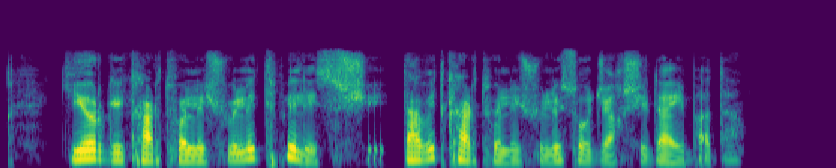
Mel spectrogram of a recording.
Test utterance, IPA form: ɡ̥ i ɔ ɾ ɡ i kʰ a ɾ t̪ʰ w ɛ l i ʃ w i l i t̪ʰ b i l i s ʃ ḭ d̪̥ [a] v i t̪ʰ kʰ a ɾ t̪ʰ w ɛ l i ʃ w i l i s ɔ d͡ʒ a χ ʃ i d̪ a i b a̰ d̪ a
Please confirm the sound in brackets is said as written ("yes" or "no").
yes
